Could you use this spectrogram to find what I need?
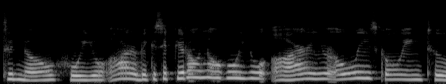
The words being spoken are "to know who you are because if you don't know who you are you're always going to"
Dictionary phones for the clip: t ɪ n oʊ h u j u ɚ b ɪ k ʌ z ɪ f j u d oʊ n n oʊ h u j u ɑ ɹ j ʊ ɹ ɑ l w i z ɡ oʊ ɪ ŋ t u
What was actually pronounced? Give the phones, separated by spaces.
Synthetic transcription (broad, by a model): t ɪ n oʊ h u j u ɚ b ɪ k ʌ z ɪ f j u d oʊ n n oʊ h u j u ɑ ɹ j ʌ ɹ ɑ l w i z ɡ oʊ ɪ ŋ t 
